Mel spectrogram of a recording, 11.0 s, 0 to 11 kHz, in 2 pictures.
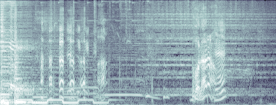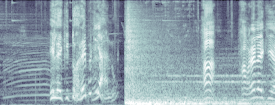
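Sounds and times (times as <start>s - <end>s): cattle mooing: 5.5s - 7.0s.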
